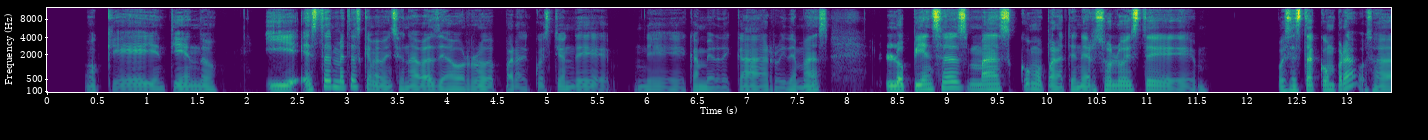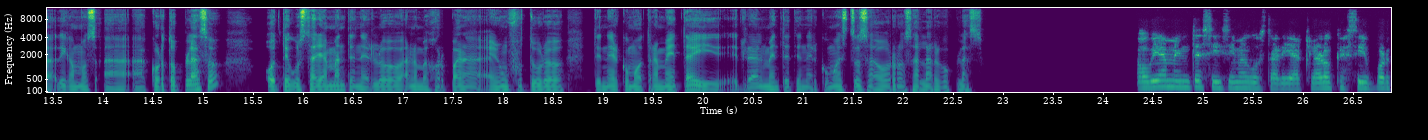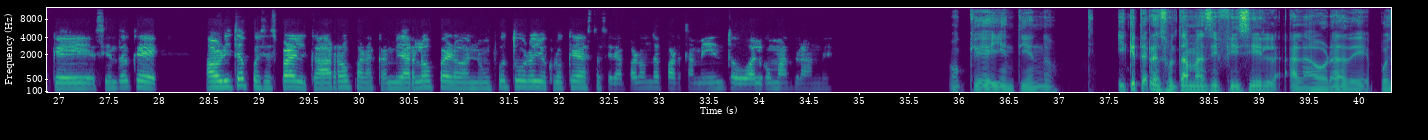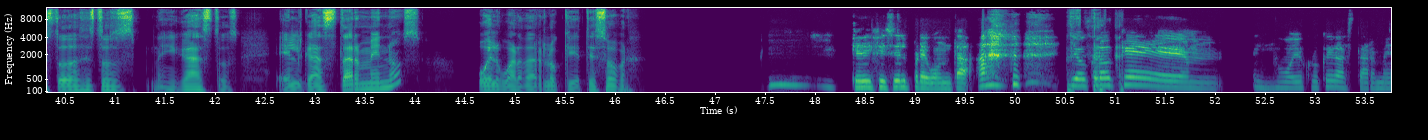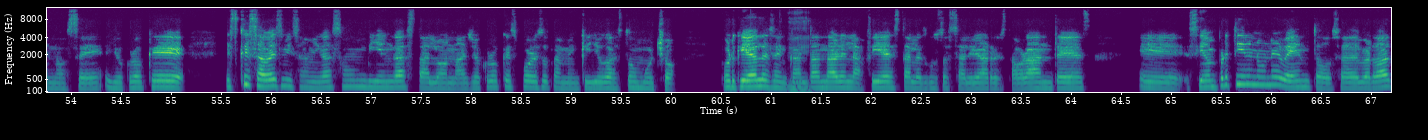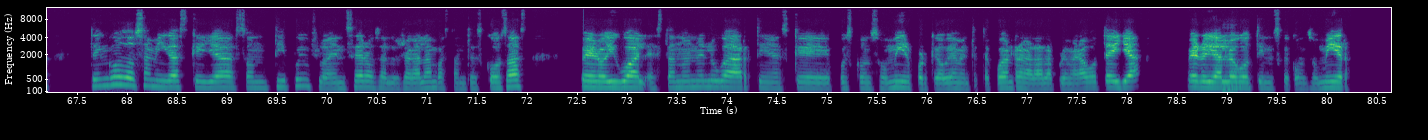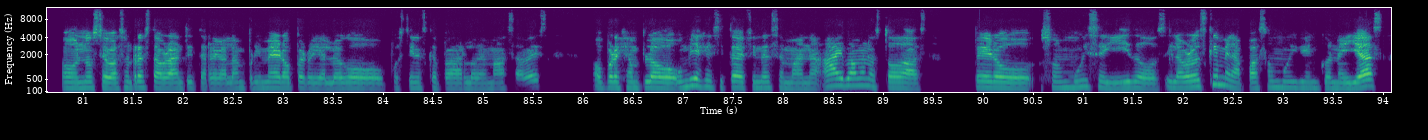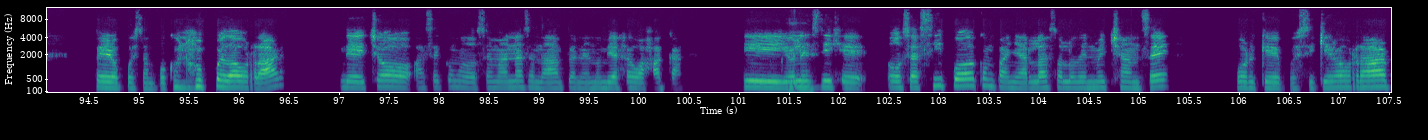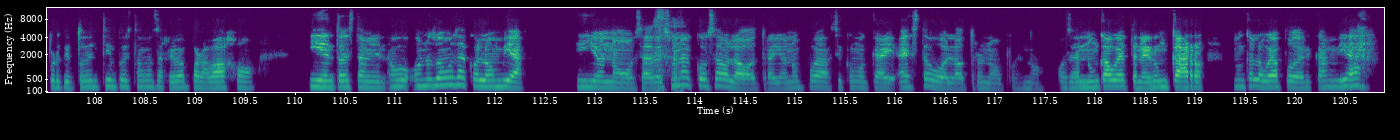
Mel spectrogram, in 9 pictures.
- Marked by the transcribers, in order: drawn out: "Uh"; chuckle; laugh; laughing while speaking: "no puedo ahorrar"; chuckle; chuckle
- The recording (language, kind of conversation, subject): Spanish, advice, ¿Cómo puedo equilibrar mis gastos y mi ahorro cada mes?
